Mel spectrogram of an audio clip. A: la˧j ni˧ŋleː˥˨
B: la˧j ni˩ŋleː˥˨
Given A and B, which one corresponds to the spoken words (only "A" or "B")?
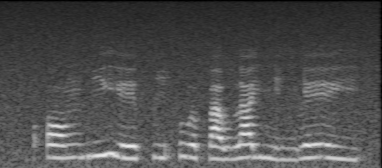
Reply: B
